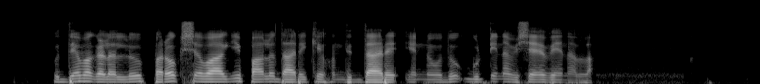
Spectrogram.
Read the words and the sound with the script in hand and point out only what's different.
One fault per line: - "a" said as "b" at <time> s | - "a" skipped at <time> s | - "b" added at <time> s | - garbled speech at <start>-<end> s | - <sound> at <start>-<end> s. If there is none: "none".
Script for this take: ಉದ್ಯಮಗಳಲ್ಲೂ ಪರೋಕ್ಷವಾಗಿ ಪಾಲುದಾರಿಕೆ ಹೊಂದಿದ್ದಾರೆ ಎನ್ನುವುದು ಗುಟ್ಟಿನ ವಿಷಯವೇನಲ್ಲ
none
